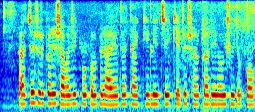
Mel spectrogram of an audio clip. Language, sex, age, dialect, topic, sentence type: Bengali, female, 18-24, Rajbangshi, banking, question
